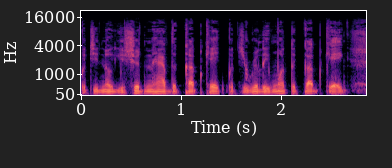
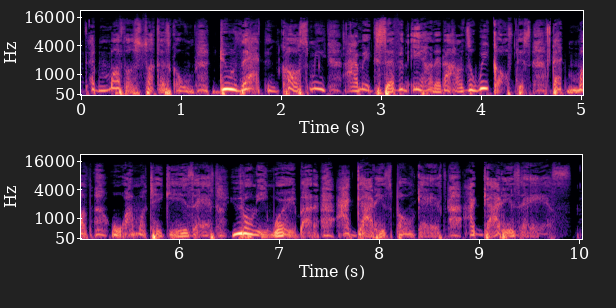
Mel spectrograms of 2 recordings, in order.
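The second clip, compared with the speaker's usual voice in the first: angry woman's rant; 5 dB louder than usual. Retold or imitated. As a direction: rant way up high about the snitch. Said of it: "her voice went from this to this".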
